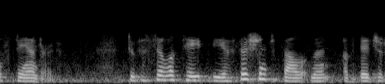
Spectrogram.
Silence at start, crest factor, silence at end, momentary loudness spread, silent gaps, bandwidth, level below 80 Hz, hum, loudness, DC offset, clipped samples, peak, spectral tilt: 0 s; 16 dB; 0 s; 19 LU; none; 4.5 kHz; -58 dBFS; none; -22 LUFS; under 0.1%; under 0.1%; -6 dBFS; -10 dB/octave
